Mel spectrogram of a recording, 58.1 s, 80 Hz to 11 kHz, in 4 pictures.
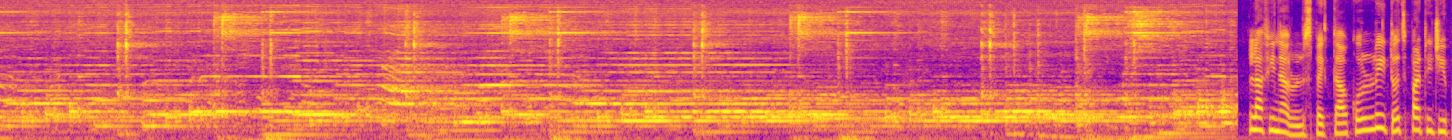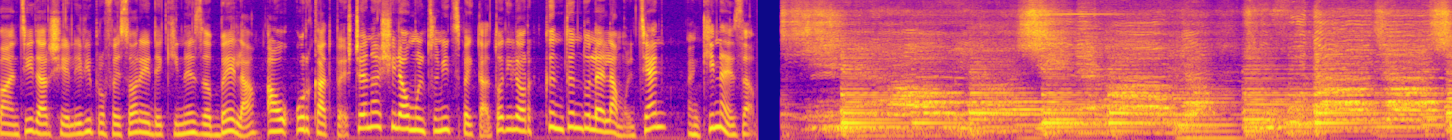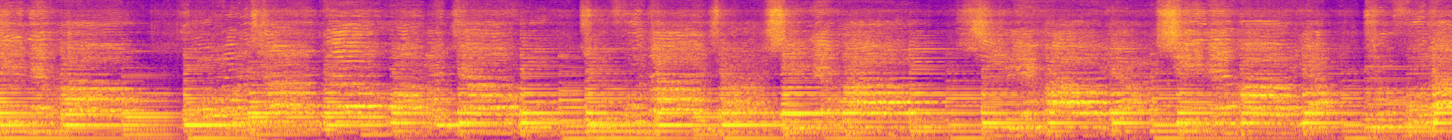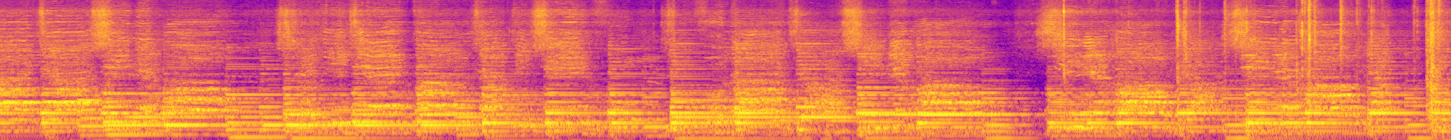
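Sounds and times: group of people singing: 0.0s - 12.4s, 22.4s - 58.0s
hand-clapping: 55.3s - 58.0s.

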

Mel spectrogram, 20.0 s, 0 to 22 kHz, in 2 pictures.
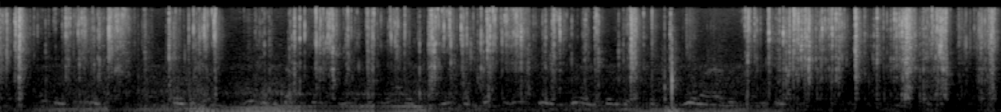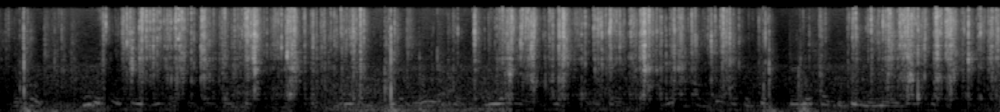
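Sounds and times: cards being handled: 0.0s - 20.0s
foil wrappers crinkling and tearing: 0.0s - 20.0s.

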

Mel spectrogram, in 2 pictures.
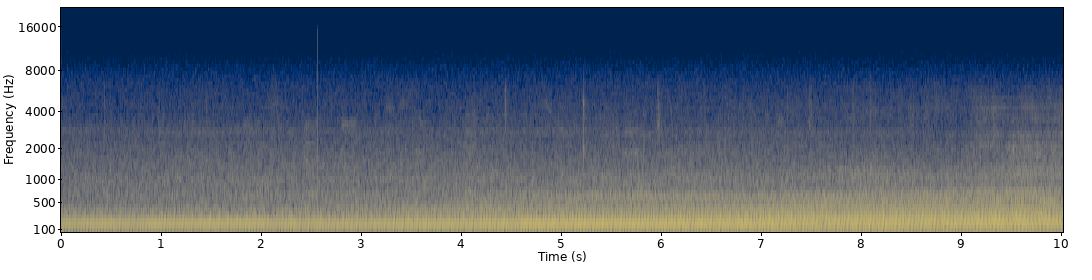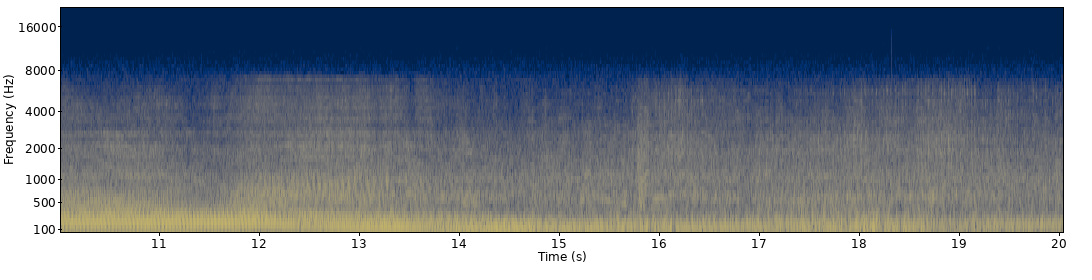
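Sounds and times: engine running at steady revs: 0.0s - 20.0s.

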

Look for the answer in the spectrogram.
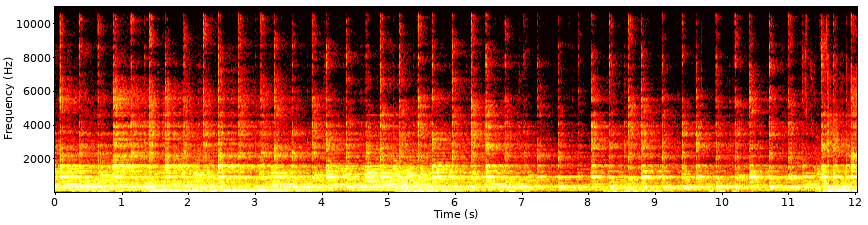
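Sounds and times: tabla fast strokes: 0.0s - 12.0s.

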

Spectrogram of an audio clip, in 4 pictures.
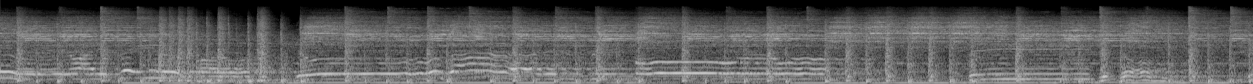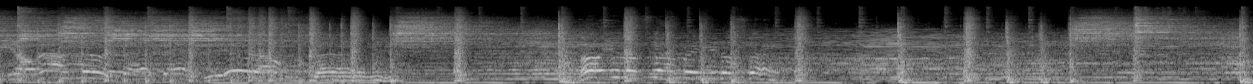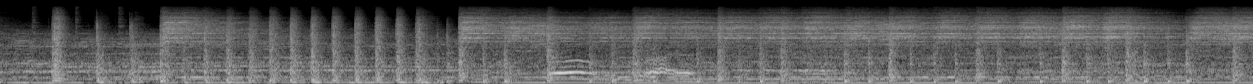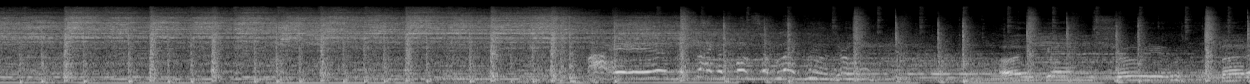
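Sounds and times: bass guitar: 0.0s - 50.0s
drum kit: 0.0s - 50.0s
electric guitar lead line: 0.0s - 50.0s.

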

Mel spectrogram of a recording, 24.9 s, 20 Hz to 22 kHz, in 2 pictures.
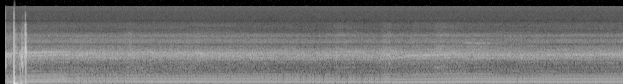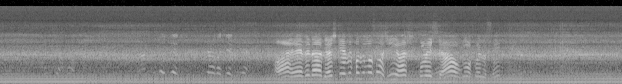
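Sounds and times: motorcycle engine cruising: 0.1s - 24.9s.

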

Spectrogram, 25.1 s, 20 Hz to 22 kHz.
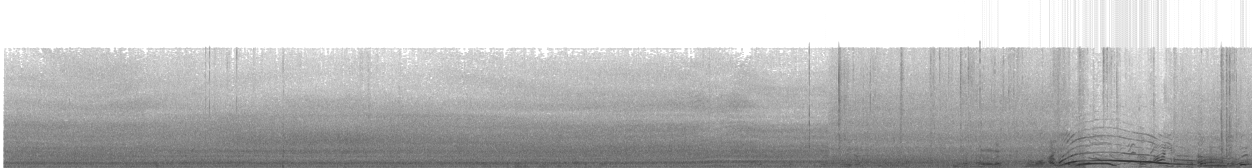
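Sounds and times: waterfall rushing: 0.1s - 25.0s.

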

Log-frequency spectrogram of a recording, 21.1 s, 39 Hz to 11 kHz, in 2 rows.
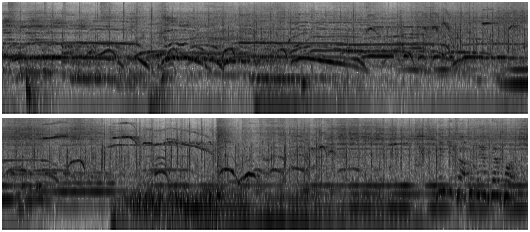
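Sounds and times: audience cheering and whooping: 0.0s - 21.0s
live band playing sustained chords: 0.0s - 21.0s.

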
